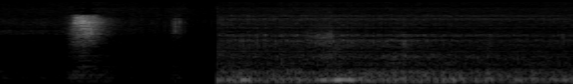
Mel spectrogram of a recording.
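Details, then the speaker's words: Pet dog snoring while lying on the couch: a low, fluttering snore rumbling steadily after a brief faint hiss at the start. "and you can probably hear my snoring dog I love it because she had to be on the the couch with me"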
